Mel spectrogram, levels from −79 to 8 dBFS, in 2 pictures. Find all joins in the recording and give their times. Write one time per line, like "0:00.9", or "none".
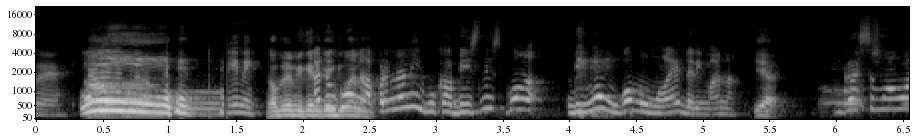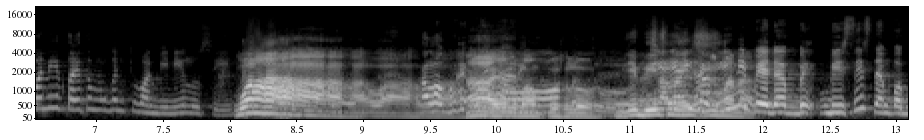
0:01.5
0:05.8
0:09.7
